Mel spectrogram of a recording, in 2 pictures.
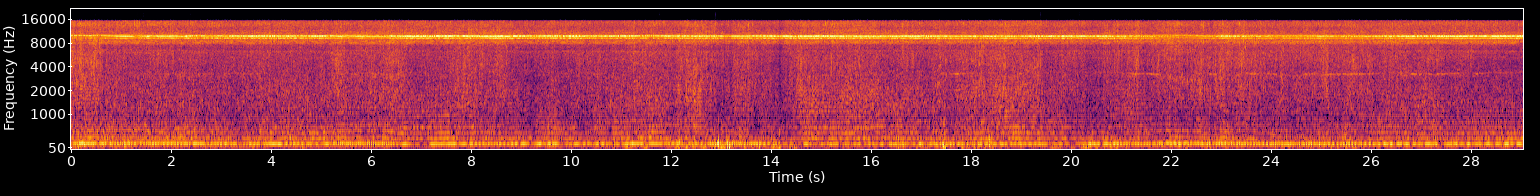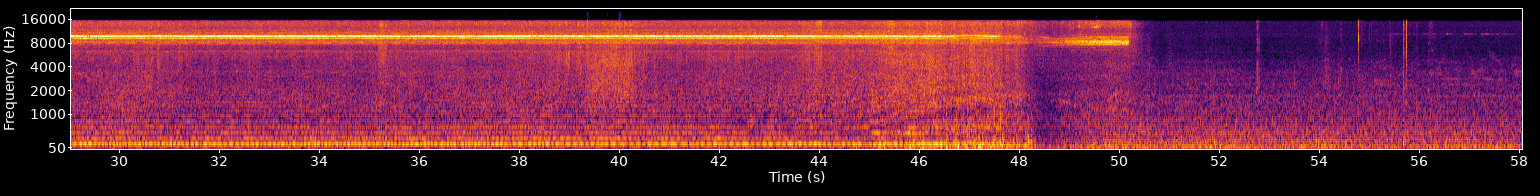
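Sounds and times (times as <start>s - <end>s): high steady whine: 0.0s - 51.3s
machinery engine humming: 41.2s - 51.6s.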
